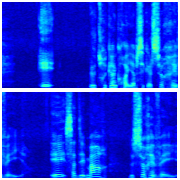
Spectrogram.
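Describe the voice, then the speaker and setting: Lively intonation and big swings in loudness mark this fairly slow delivery, with long, frequent pauses. The recording is very clean, with a silent background. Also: woman, fairly high pitch for a woman. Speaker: author. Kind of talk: interview. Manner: halting.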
